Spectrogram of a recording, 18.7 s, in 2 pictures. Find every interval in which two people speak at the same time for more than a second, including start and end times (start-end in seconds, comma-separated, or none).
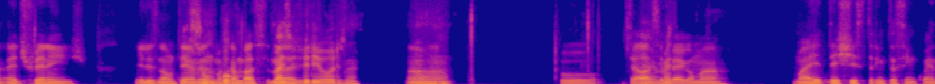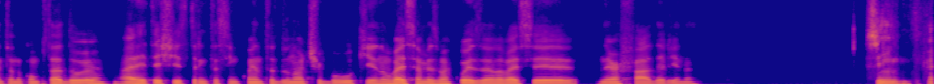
1.8-3.2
